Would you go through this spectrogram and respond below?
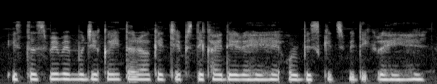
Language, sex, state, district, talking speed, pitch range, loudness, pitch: Hindi, female, Arunachal Pradesh, Papum Pare, 245 wpm, 225-235 Hz, -14 LUFS, 230 Hz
